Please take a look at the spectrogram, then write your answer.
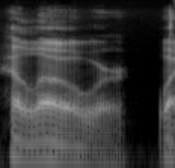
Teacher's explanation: The second tone is a rising tone. It's a quick ramp up from your mid-range to your high range. It should feel like you're asking a question.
